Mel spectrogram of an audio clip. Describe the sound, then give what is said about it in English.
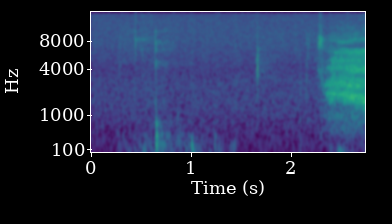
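A few soft, scattered taps and clicks, then a brief rising, rustling riffle as a Kuan Yin Oracle card deck is shuffled. Quiet, with no talking. “So, okay, as I was just talking, I was shuffling my Kuan Yin Oracle deck to get the message that she has for us today, because that is who I felt wanted to come in as a guide today.”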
